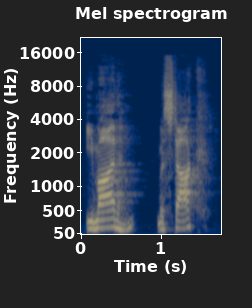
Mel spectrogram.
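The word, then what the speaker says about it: Emad Mostaque: All right, Imad Mostak, did I say that right? – Yep.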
